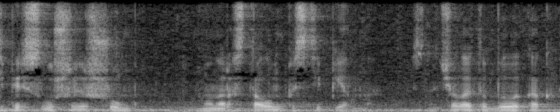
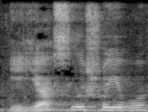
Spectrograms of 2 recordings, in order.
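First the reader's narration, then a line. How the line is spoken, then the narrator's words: Plain. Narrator (Russian): сказала Джин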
